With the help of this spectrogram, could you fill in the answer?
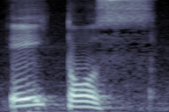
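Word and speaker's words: ἦθος: Então a pronúncia dessa palavra ficou eitos.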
